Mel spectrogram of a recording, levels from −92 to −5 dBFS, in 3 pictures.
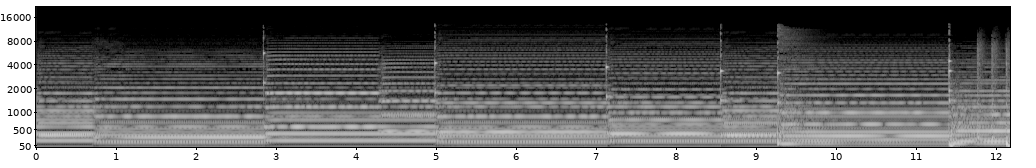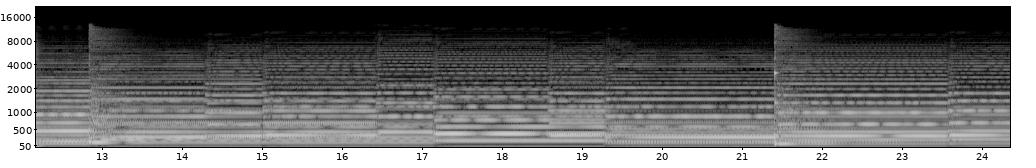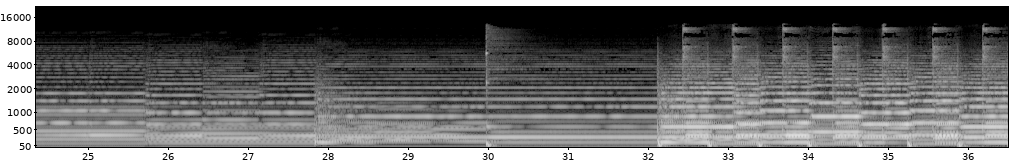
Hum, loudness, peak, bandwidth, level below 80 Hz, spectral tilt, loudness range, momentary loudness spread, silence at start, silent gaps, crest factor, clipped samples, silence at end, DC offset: none; -26 LUFS; -8 dBFS; 13 kHz; -46 dBFS; -6 dB/octave; 8 LU; 9 LU; 0 s; none; 18 dB; under 0.1%; 0 s; 0.3%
